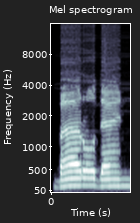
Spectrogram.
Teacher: را سے پہلے زبر آ رہا ہے تو لہٰذا را کو موٹا پڑھا جائے گا اور دال کے اوپر دو زبر ہیں اور الف ساکن اس کے آگے ہے تو لہٰذا وقف کرتے وقت دال کو الف کے ساتھ ملائیں گے اور ایک الف کے برابر کھینچیں گے.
